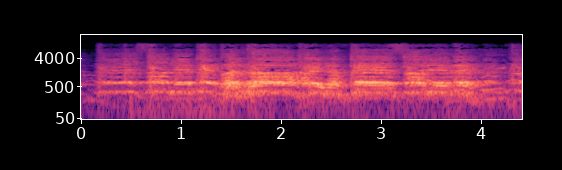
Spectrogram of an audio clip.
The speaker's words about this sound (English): That's the sound of demonstrators marching in a neighbourhood of Damascus, chanting, "We will sacrifice our souls for our cross."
